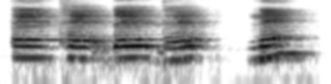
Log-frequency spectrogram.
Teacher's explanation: हमारे जो जीवा है वह दांतों को टच करती है · इन सब का उच्चारण स्थान दंत को माना गया है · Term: दंत वर्ण, दंत्य वर्ण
